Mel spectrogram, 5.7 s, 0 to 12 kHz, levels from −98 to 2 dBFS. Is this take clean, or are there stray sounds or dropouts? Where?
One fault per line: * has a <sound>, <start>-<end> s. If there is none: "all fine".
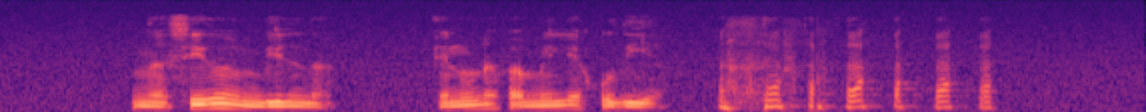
* has a laugh, 3.6-5.1 s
